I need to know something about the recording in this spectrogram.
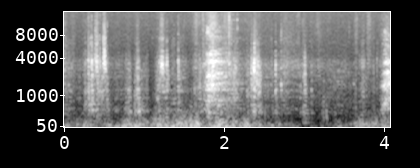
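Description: A clear corrugated Tuftex PolyCarb polycarbonate panel crackling and rustling as it is twisted by hand, with the loudest crackle about two seconds in.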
